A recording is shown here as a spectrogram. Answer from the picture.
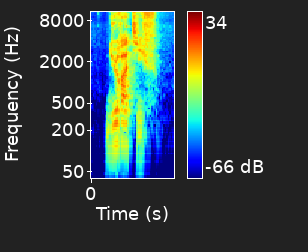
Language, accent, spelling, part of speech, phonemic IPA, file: French, France, duratif, adjective / noun, /dy.ʁa.tif/, LL-Q150 (fra)-duratif.wav
- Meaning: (adjective) durative (expressing continuing action); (noun) the durative case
